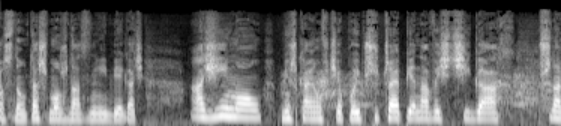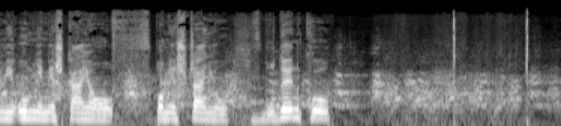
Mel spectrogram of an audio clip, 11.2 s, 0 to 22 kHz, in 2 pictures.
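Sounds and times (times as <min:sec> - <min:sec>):
speech: 0:00.0 - 0:09.1
sled dogs barking and yipping before being hitched to a quad: 0:02.7 - 0:11.2.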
